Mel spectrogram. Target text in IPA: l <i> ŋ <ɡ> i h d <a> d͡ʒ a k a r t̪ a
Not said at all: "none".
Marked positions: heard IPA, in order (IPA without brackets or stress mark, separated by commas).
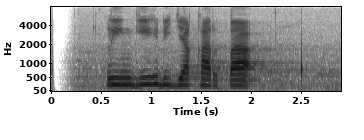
i, ɡ, i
